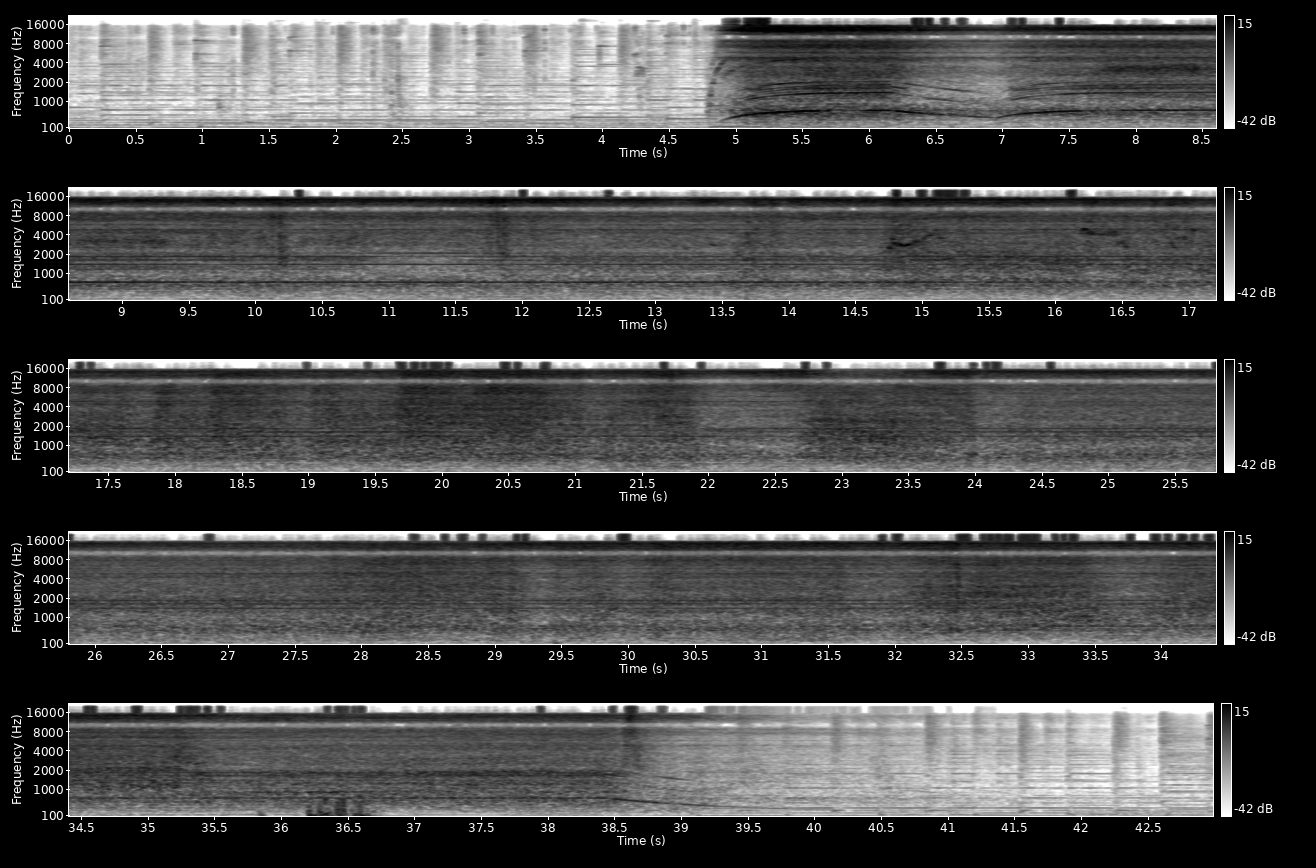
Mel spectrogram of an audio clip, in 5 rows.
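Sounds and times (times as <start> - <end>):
balloon inflator blower whirring: 4.8 - 41.0.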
